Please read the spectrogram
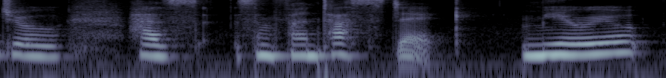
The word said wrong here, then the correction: murals: I kept saying this wrong. – Muriel. Muriel is a person. Murals.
